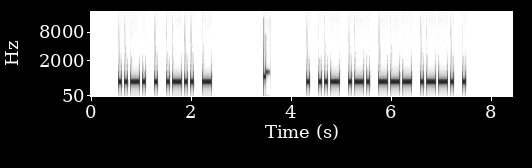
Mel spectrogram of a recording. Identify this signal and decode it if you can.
Morse code, heard as a keyed tone, about 21 wpm, 700 Hz. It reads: FELT EUROPE
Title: Sets of 5 Words Encore - New Word Drill - 20wpm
